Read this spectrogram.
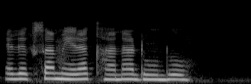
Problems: low volume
